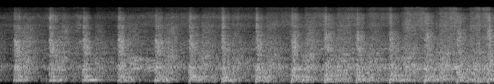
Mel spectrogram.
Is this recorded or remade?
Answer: recorded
